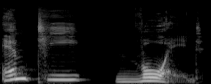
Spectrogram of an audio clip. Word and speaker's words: MTVoid: um a band called Mt void uh and it's spelled MTV oid like mt void so like MTV MT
